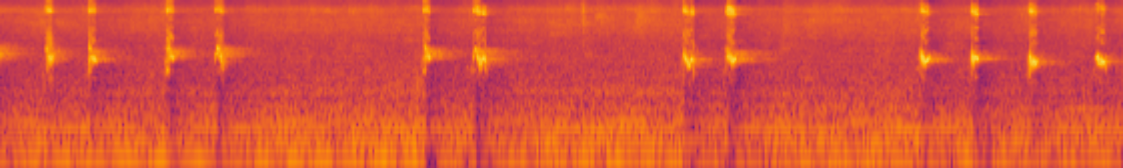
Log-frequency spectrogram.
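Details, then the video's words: Yellow-vented bulbul in lively 'cukcuk ropel' song, meant to goad other bulbuls into singing. Clipped, bright notes come mostly in pairs, spaced by short pauses, over a low background hum. "suara KICAU burung trucukan gacor cukcuk ropel"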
